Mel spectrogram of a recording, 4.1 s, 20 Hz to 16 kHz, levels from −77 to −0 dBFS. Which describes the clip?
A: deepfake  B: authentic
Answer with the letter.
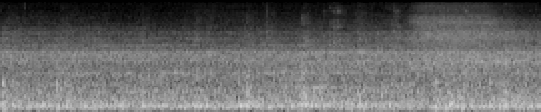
A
